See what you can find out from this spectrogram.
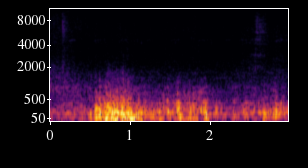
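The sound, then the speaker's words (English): Thunder from a storm rolls as a deep, low rumble that swells early and then settles into a softer, continuous roll. No voices are heard. “Lightning flashes outside. There's a storm.”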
